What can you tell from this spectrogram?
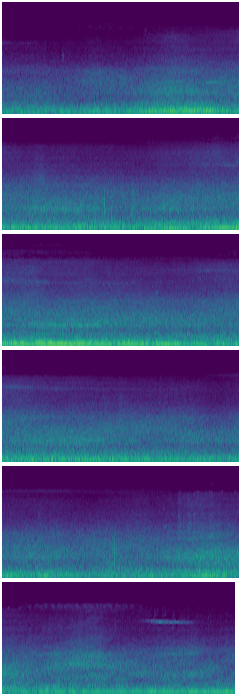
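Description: Road traffic, heavy trucks and cars going by, a low rumble that swells and fades several times as vehicles pass. A brief high squeak near the end.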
